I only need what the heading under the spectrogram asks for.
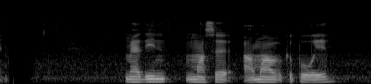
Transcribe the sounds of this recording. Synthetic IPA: mɛd̪inmasəa̰maːʋəkəpoːjə

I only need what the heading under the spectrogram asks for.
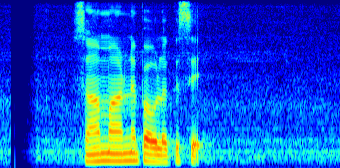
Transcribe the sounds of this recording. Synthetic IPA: saːmaːɳjəpɐwlɐkəsḛ

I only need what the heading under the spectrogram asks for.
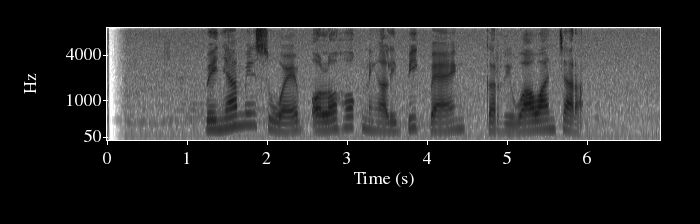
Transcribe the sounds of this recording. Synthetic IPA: beɲaminsuwɛb̚ɔlɔɦɔk̚nɪŋalibik̚bɛŋkː | ɨrdiwawaɲt͡ʃaɾa̰

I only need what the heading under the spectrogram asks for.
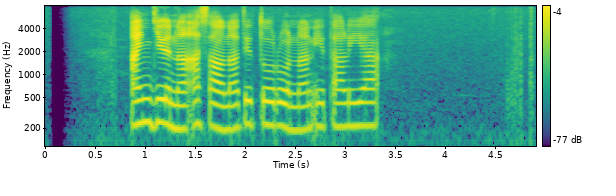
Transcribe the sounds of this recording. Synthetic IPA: ʔaɲd͡ʒənaʔasalnat̪it̪uɾunanʔit̪alia

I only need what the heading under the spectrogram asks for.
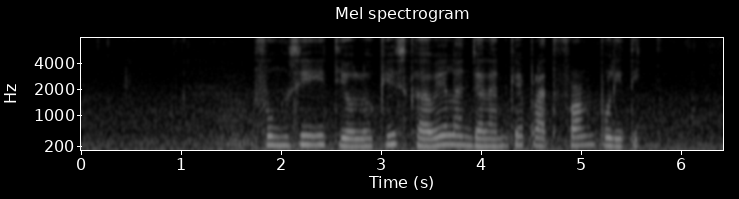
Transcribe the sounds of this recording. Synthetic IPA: fuŋsiid̪̥eoloɡ̥isɡ̥a̤weland͡ʒalankeplat̪fɔrmpolit̪ɪk̚

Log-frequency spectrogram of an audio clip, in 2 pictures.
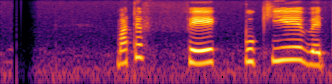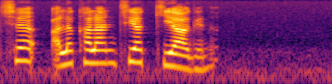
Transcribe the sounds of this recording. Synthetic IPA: maʈə | feːk̚ | bukʰijeːʋetːt͡ʃəa̰ləkalaɲt͡ʃijakːijaːɡenə

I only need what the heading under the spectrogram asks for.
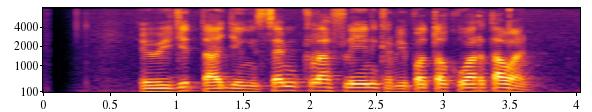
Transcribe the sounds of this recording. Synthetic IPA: awiɡit̪ad͡ʒɨŋsɛmklaflinkɨrdipɔt̪ɔkəwart̪awan

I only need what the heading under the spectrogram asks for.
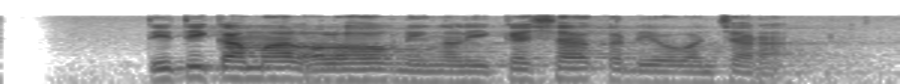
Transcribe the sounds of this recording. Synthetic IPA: t̪it̪ikamalɔlɔɦɔk̚niŋalikɛʃakərdiwawaɲt͡ʃaɾa̰

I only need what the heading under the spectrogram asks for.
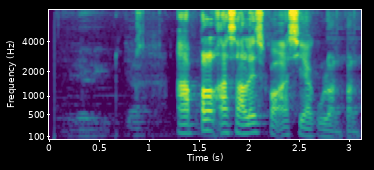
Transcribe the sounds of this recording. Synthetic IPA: ʔapəlʔa̰salɪskɔʔasiakulɔnn

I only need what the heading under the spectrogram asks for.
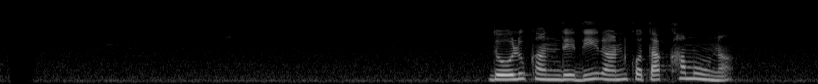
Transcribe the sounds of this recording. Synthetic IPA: d̪oːlukand̪ed̪iɾankot̪akhamuːna

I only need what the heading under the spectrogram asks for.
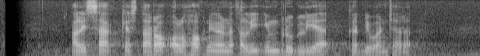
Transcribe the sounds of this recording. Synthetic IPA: ʔalisakɛst̪aɾɔʔɔ̰lɔɦɔk̚niŋalnat̪aliʔḭmbɾuɡliakɨrdiwaɲt͡ʃaɾa̰

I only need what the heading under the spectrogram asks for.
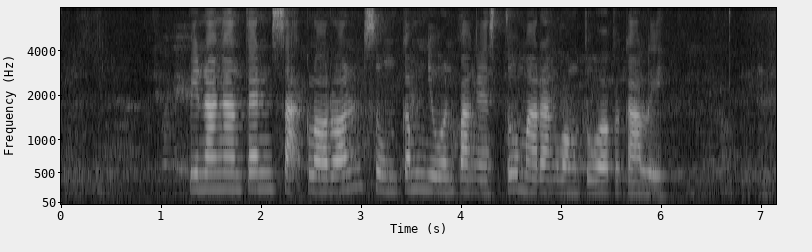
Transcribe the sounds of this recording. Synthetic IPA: pinaŋant̪ɛnsa̰ʔklɔɾɔnsuŋkəmɲuwʊnpaŋɛst̪umaɾaŋwɔŋt̪uwɔkəkalɪh

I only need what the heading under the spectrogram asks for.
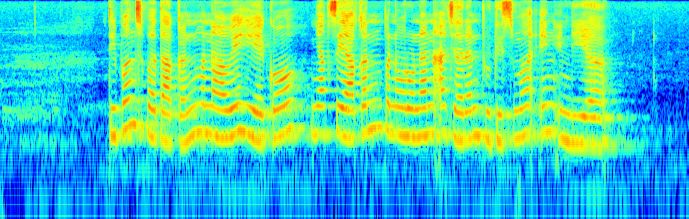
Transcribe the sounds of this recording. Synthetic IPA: d̪̥i̤pʊnsəb̥a̤t̪akənmənawiɦiekɔɲaksiakənpənuɾunanad̥ʒ̥a̤ɾanb̥ṳd̪̥i̤sməʔɪŋind̪ia

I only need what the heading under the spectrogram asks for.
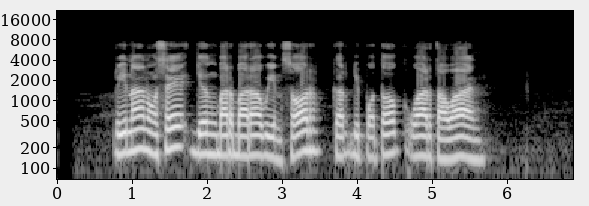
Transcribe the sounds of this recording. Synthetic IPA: rinanɔsɛd͡ʒɨŋbarbaɾawinsɔrkɨrdipɔt̪ɔkwart̪awan

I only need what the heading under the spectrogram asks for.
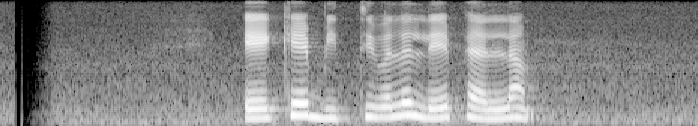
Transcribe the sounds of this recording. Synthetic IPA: eːkeːbit̪ːiʋələleːpælːam

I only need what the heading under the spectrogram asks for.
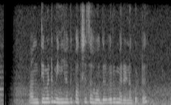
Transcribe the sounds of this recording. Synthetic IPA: ɐnt̪iməʈəminiɦaɡipɐkʂisɐɦoːd̪ɐɾəʋɐɾumeɾenɐkoʈə

